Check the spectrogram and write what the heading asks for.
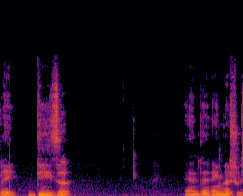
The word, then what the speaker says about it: dizi: It's called a dizi. And in English we spell that D-I-Z-I.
